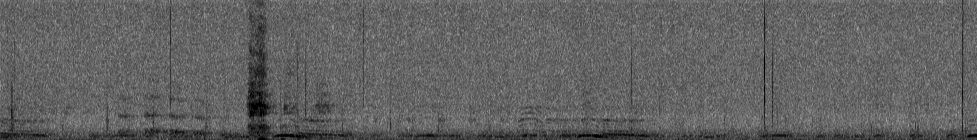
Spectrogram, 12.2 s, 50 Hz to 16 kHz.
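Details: At least 3–8 barred owls caterwauling together on a night walk, flying between branches, with overlapping wild hoots and cackling, wavering notes, louder calls around three and seven seconds.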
